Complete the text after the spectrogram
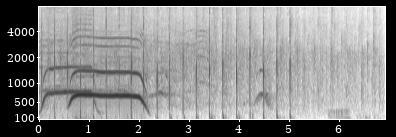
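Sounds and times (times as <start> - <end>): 
audience clapping: 0.0 - 6.9.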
